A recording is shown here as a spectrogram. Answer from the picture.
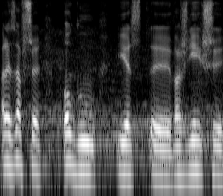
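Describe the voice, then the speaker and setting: Noticeable background noise surrounds the recording. The speaker is a man whose medium pitch varies in an ordinary way. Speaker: village head (mayor). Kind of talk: interview statement. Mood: calm, reflective. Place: hall. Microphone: handheld.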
